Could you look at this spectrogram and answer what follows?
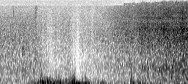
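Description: Waves break against an unforgiving, treacherous coastline, a steady rushing wash of surf with wind buffeting, one fuller surge swelling near the middle, continuous and fairly distant.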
